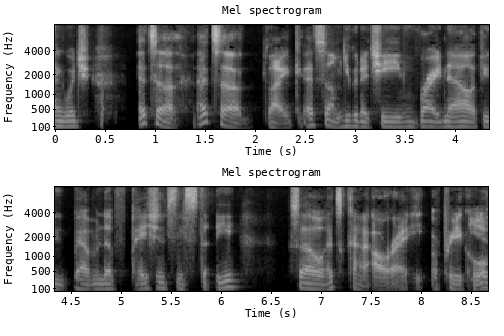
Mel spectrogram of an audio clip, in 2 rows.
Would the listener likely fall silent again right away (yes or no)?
no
